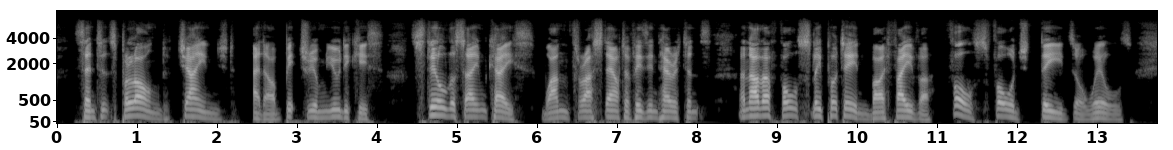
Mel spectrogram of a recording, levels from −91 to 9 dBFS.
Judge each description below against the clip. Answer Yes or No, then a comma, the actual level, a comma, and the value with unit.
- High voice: No, low, 125 Hz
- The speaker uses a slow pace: Yes, slow, 120 wpm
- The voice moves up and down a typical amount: Yes, average, 4.2 semitones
